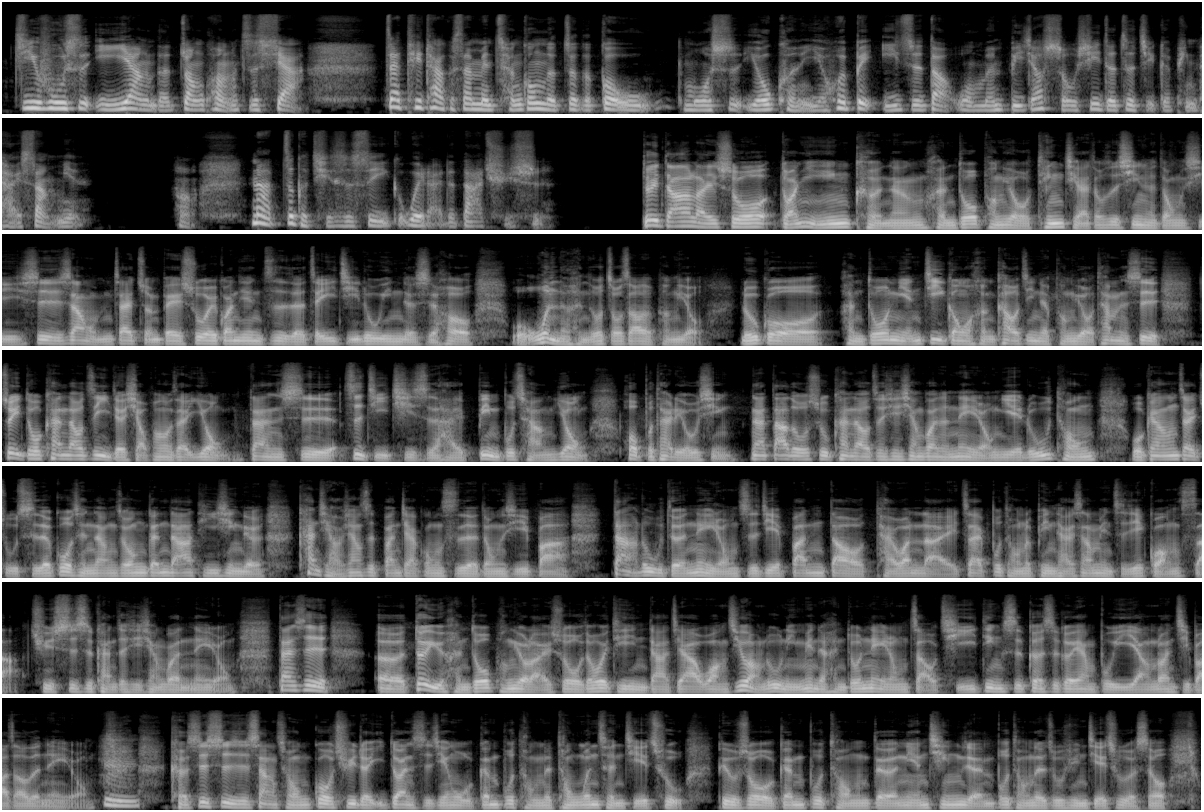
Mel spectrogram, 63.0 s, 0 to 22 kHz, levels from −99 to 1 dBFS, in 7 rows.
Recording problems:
none

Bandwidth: 13.5 kHz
